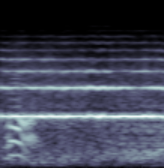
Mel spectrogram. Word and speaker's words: Froy: My name's Froy. You said Froy? No, not even the Froy. I'm sorry, I can't hear. It rhymes with joy.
